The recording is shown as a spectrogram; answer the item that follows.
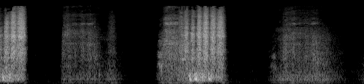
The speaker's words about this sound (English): But maybe we should leave our audience with a nice happy tiger sound. This is called a chuff, and it's the tiger equivalent of a purr.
